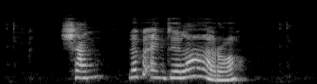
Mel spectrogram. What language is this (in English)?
Thai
